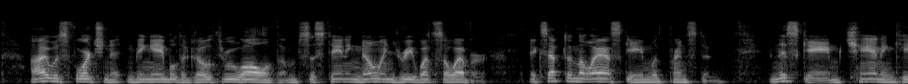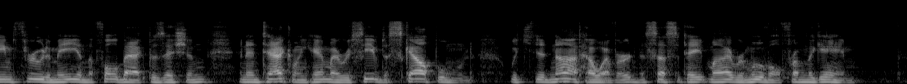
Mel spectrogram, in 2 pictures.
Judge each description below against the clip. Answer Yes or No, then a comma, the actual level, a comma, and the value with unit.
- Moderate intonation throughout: No, narrow, 2.1 semitones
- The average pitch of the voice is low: Yes, low, 110 Hz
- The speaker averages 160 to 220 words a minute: Yes, average, 180 wpm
